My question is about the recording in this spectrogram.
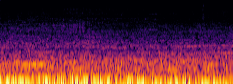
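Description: Steady low rumble of engine and road noise inside the cabin of a moving passenger van.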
